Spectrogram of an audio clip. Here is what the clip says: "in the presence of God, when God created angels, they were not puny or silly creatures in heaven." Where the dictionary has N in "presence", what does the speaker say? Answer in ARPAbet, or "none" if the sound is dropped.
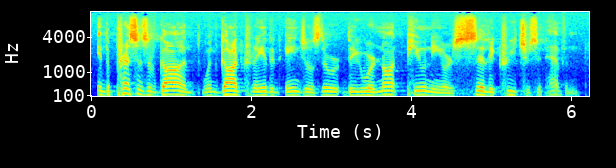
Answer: N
